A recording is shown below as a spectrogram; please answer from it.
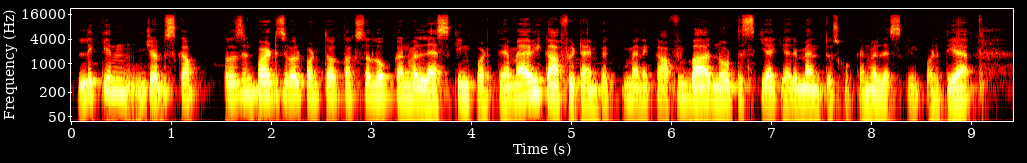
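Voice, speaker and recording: A man's voice: on the high side, darkish tone. A man from India giving a casual, chatty vocabulary lesson over slides, explaining each word and checking in with "theek hai" after every point. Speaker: English teacher.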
